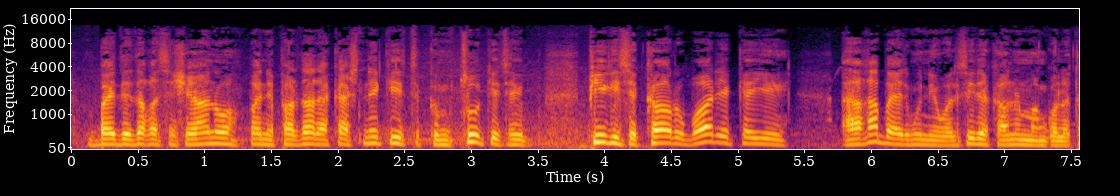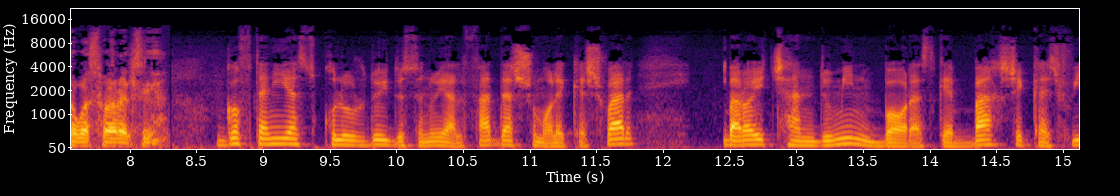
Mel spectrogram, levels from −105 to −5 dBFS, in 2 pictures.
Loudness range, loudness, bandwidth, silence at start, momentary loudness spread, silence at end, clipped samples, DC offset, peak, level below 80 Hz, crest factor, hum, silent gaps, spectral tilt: 7 LU; -20 LUFS; 12 kHz; 0 s; 12 LU; 0 s; under 0.1%; under 0.1%; -2 dBFS; -54 dBFS; 20 dB; none; none; -7 dB/octave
